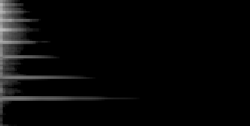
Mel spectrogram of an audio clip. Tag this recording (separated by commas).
Glass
